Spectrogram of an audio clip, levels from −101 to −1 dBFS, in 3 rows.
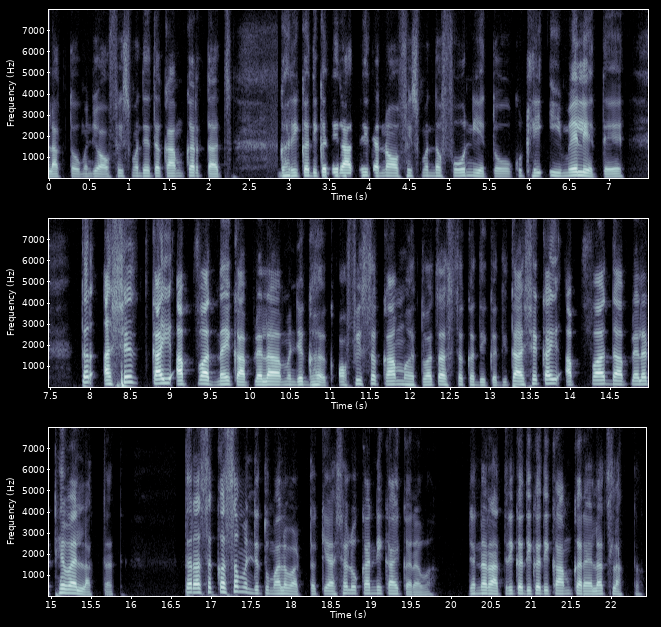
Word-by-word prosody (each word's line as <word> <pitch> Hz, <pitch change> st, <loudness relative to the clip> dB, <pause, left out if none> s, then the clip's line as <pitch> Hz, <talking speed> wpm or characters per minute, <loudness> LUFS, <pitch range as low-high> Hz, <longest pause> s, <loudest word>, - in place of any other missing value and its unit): लागतो, 110 Hz, +1 st, -5 dB
म्हणजे 115 Hz, +2 st, -12 dB
ऑफिसमध्ये 130 Hz, +4 st, -7 dB
तर 130 Hz, -, +1 dB
काम 125 Hz, 0 st, -1 dB
करताच, 130 Hz, -6 st, -2 dB, 0.6 s
घरी 135 Hz, 0 st, -1 dB
कधी-कधी 150 Hz, +1 st, +1 dB
रात्री 140 Hz, +2 st, +3 dB
त्यांना 140 Hz, -1 st, -1 dB
ऑफिसमधनं 135 Hz, +1 st, -4 dB
फोन 145 Hz, +1 st, -5 dB
येतो, 120 Hz, -3 st, -7 dB
कुठली 135 Hz, +1 st, -8 dB, 0.2 s
ईमेल 150 Hz, +4 st, +3 dB
येते. 110 Hz, -2 st, -1 dB, 0.8 s
तर -, -, +5 dB, 0.2 s
असेच 250 Hz, +8 st, +3 dB, 0.2 s
काही 200 Hz, +3 st, +9 dB
अपवाद 165 Hz, -1 st, +6 dB
नाही 160 Hz, +1 st, +4 dB
का, 140 Hz, -, +5 dB
आपल्याला 140 Hz, +3 st, +5 dB
म्हणजे 140 Hz, +1 st, -3 dB
घ 140 Hz, -1 st, -1 dB, 0.2 s
ऑफिसच 175 Hz, +6 st, -3 dB
काम 155 Hz, +1 st, +2 dB
महत्वाचं 135 Hz, 0 st, -1 dB
असतं 145 Hz, +2 st, -7 dB
कधी-कधी 125 Hz, -2 st, -8 dB
तर -, -, +7 dB
असे 185 Hz, +6 st, -2 dB
काही 195 Hz, 0 st, +4 dB
अपवाद 170 Hz, +4 st, +2 dB
आपल्याला 155 Hz, 0 st, +2 dB
ठेवायला 165 Hz, -6 st, +4 dB
लागतात. 105 Hz, -2 st, -10 dB, 0.9 s
तर 200 Hz, 0 st, +3 dB
असं 195 Hz, +2 st, +2 dB
कसं 220 Hz, +2 st, +2 dB
म्हणजे 180 Hz, -8 st, -6 dB
तुम्हाला 140 Hz, -1 st, -3 dB
वाटतं 130 Hz, 0 st, -7 dB
की 140 Hz, -, -8 dB
अशा 130 Hz, +5 st, -3 dB
लोकांनी 150 Hz, -1 st, -4 dB
काय 135 Hz, -1 st, -1 dB
करावं? 105 Hz, -1 st, -9 dB, 0.5 s
ज्यांना 140 Hz, +2 st, 0 dB
रात्री 145 Hz, +1 st, 0 dB
कधी-कधी 145 Hz, 0 st, 0 dB
काम 140 Hz, 0 st, -1 dB
करायलाच 130 Hz, -1 st, -1 dB
लागतं. 110 Hz, -2 st, -10 dB
140 Hz, 145 wpm, -23 LUFS, 130-155 Hz, 0.9 s, काही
